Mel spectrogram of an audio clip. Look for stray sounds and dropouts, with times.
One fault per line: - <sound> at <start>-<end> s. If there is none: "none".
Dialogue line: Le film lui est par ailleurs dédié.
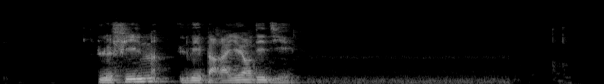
none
